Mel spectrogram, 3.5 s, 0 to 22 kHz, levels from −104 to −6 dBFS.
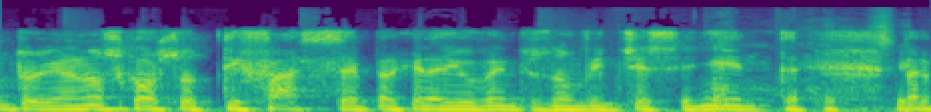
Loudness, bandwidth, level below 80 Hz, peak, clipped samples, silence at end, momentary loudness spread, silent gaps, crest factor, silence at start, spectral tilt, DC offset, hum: -15 LUFS; 12.5 kHz; -38 dBFS; -4 dBFS; under 0.1%; 0 s; 3 LU; none; 10 dB; 0 s; -4.5 dB/octave; under 0.1%; none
